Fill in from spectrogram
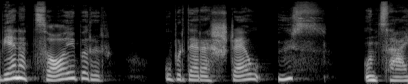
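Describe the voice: The background stays quiet. It is plain reading aloud, and the pitch varies in an ordinary way.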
